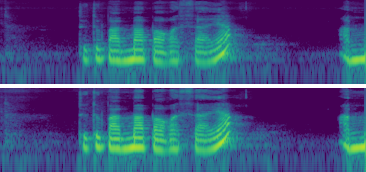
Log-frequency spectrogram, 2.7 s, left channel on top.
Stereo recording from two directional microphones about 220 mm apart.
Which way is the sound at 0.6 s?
15° right (ahead or behind).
